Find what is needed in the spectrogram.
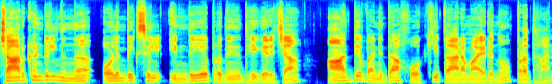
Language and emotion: Malayalam, neutral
